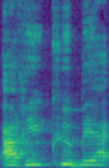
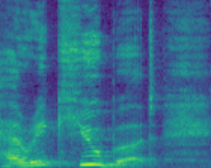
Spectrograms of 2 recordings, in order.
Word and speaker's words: Harry Quebert: auch ein französischer Name ich habe Interview gesehen mit Joel Dec er sagt dann auch Arie Cuber ich habe aber gehört dass es im Hörbuch amerikanisch ausgesprochen wird nämlich Harry cubert die ganze Geschichte spielt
